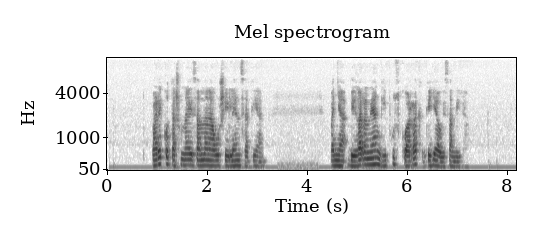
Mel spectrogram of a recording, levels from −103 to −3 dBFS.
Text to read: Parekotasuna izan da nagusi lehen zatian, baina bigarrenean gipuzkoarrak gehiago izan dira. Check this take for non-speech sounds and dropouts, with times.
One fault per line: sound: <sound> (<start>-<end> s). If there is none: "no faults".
no faults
